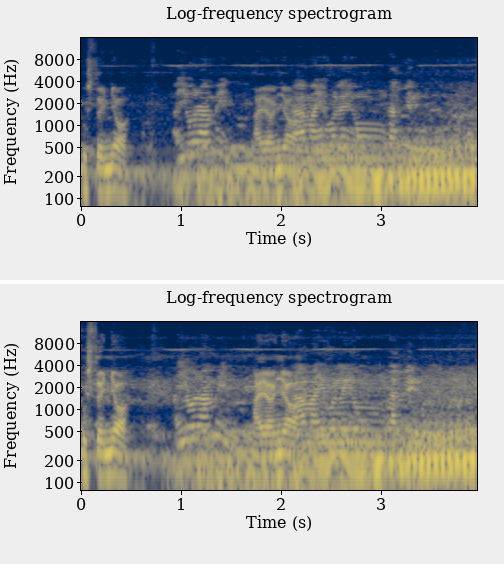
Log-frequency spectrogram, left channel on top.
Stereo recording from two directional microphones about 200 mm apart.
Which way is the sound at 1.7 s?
Centre (ahead or behind).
